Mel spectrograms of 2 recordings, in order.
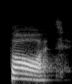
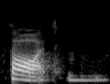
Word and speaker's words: thought: The past form of think is thought in American English. Thought. Yeah. There is this sound, and most of the times people mispronounce it like thought, but there is no ow sound.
